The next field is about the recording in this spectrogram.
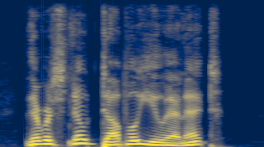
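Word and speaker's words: Nguyen: It was an N and then a G. And I go, Mom. Why? I know. And I go, Mom, that's pronounced Win. And like it's Vietnamese. It's always Vietnamese.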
